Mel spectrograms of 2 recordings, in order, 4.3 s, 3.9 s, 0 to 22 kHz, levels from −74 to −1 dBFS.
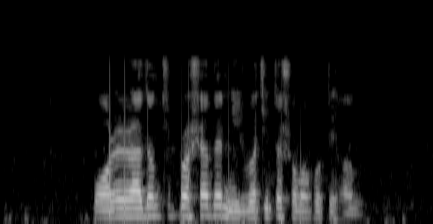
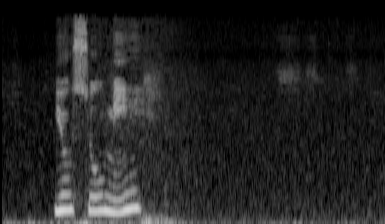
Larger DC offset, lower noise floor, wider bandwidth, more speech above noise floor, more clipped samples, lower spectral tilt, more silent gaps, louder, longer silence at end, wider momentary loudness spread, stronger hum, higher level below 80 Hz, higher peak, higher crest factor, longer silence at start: neither; first, -65 dBFS vs -47 dBFS; second, 8 kHz vs 16.5 kHz; first, 38 dB vs 28 dB; neither; first, -5.5 dB/octave vs -3 dB/octave; neither; second, -27 LUFS vs -20 LUFS; first, 0.7 s vs 0.3 s; second, 15 LU vs 25 LU; neither; second, -58 dBFS vs -40 dBFS; second, -10 dBFS vs -6 dBFS; about the same, 18 dB vs 18 dB; first, 0.95 s vs 0.05 s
